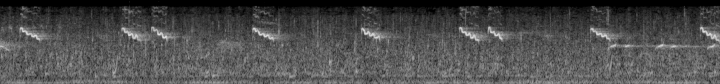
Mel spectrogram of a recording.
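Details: Lemon-bellied white-eye from Lombok, known as kecial kuning, giving its 'ciak ciak' call in forest for use as master sound; repeated high downward-sweeping chirps, often doubled, plus a brief level whistled trill near the end, over hiss.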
